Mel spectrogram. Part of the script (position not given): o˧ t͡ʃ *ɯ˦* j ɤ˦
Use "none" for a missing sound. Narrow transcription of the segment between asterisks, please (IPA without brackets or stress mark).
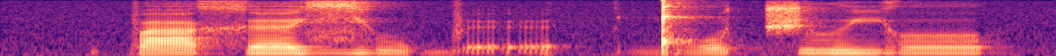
ɯ˦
